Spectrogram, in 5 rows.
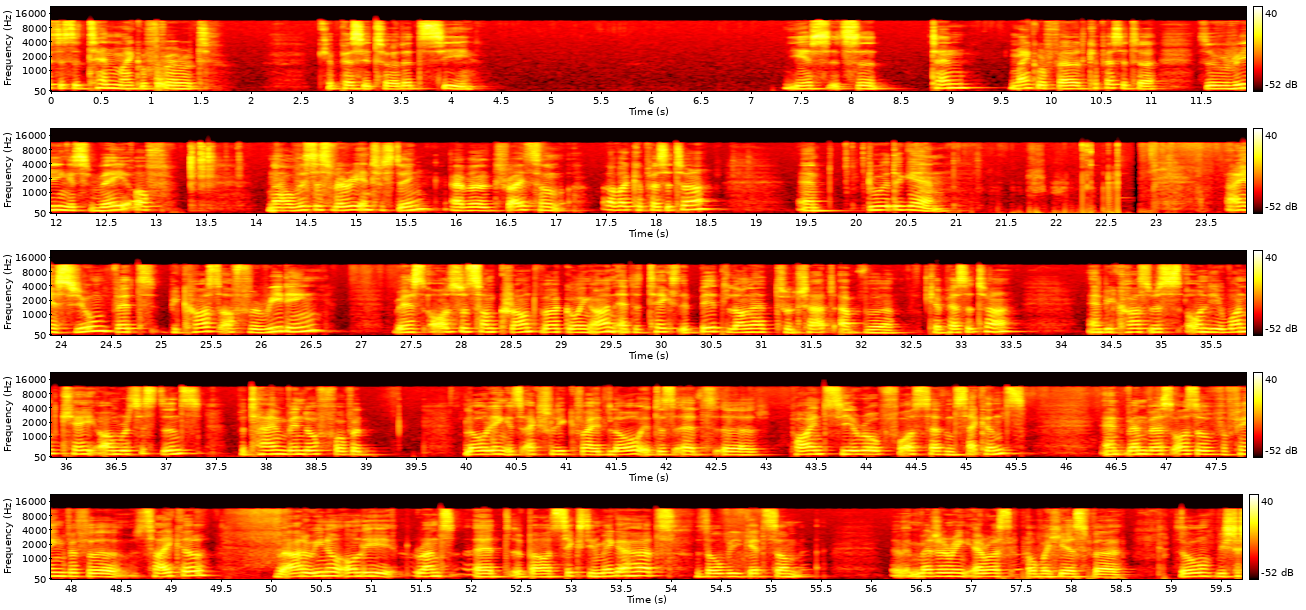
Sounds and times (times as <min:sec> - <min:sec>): Speech: 0:00.0 - 0:01.8, 0:02.8 - 0:04.4, 0:07.4 - 0:13.3, 0:14.2 - 0:18.7, 0:19.5 - 0:21.1, 0:23.7 - 0:26.8, 0:27.4 - 0:33.6, 0:34.3 - 0:39.2, 0:40.0 - 0:45.7, 0:46.4 - 0:49.5, 0:50.1 - 0:55.6, 0:56.2 - 0:59.7
Inside, small room: 0:00.0 - 0:59.7.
